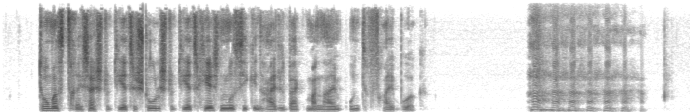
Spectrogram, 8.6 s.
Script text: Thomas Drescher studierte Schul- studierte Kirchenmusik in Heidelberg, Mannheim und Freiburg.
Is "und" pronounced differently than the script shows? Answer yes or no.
no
